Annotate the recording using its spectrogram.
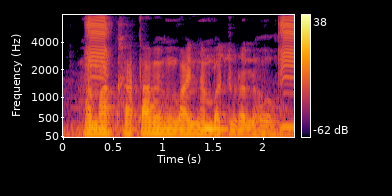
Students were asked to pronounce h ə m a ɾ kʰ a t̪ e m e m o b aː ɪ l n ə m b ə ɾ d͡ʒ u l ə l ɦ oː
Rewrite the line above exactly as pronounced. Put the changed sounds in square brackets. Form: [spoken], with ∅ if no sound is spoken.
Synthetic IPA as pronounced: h ə m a ɾ kʰ a t̪ [a] m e m o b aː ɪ l n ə m b ə ɾ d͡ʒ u [ɽ] ə l ɦ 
